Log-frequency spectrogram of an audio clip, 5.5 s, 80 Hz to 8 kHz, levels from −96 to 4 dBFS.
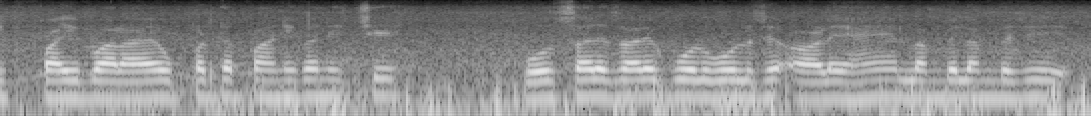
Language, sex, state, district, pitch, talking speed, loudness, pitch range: Hindi, male, Uttar Pradesh, Shamli, 165 Hz, 220 wpm, -15 LUFS, 160-170 Hz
